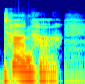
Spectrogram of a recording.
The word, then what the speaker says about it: tanhā: The word is tanha. Say it like tanha.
